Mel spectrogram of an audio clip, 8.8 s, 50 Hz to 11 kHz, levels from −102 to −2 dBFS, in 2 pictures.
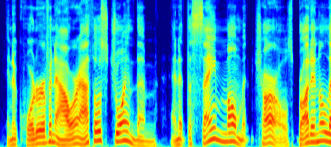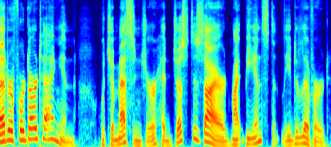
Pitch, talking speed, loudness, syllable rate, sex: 145 Hz, 210 wpm, -20 LUFS, 5.9 syllables/s, male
